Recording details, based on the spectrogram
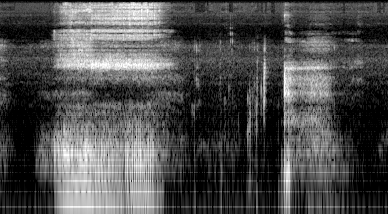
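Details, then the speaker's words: Snoring from an adult man (husband) asleep: a loud, rumbling inhaled snore, then a short snort and a softer breath out. "Yeah, that's why I sleep on living room couch, too."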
